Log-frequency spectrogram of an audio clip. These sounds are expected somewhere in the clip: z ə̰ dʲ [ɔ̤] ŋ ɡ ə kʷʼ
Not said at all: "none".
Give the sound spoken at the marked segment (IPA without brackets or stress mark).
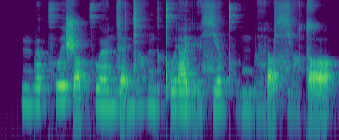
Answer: ɔ̤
